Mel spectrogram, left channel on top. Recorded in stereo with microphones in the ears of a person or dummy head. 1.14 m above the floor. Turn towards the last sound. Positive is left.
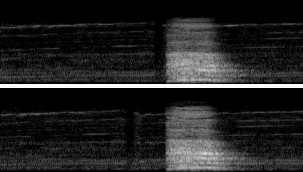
turn(degrees=-10)  # may be behind; listen again after turning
